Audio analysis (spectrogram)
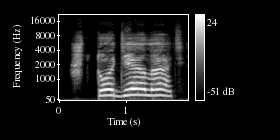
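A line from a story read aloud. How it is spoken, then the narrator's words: Shouting over roaring flames. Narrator (Russian): крикнула Гермиона через гудение пламени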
